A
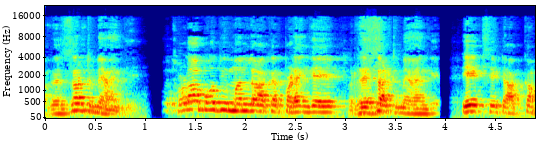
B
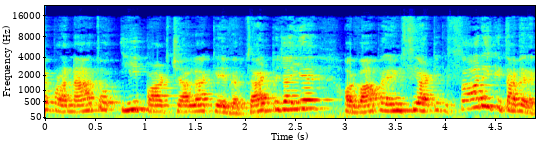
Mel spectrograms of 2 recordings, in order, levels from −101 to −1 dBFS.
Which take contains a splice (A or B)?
A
